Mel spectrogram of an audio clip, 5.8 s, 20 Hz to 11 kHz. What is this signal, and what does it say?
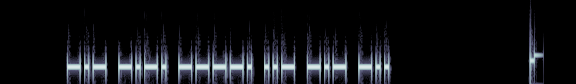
Morse code, heard as a keyed tone, about 28 wpm, 700 Hz. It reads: KC9UKD
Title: USA Call Signs - 6 Characters - 3x Character Spacing - 28wpm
